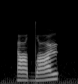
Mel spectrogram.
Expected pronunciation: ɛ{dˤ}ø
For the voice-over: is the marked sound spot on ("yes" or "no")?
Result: yes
